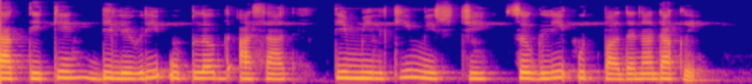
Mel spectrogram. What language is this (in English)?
Konkani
